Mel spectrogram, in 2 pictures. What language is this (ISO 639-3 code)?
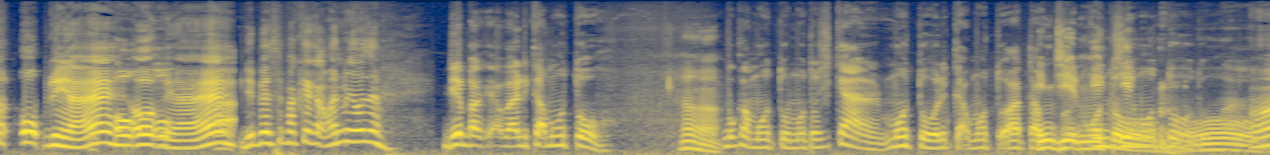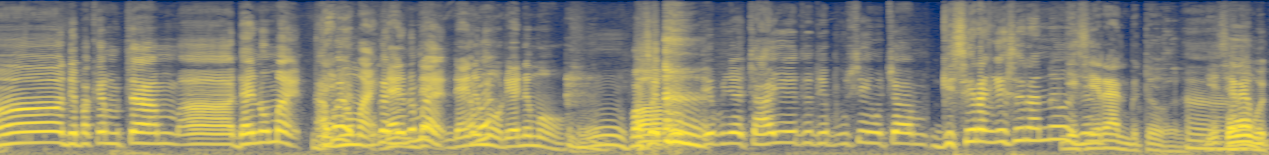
msa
